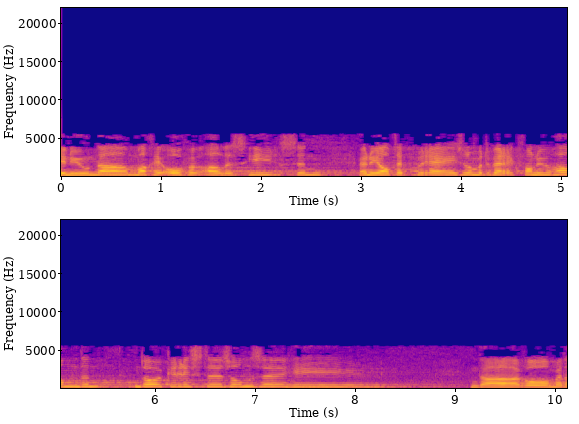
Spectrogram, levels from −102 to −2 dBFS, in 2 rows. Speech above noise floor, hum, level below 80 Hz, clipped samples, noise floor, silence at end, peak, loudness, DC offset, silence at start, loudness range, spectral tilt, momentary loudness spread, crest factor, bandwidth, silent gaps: 25 dB; none; -66 dBFS; under 0.1%; -48 dBFS; 0 s; -6 dBFS; -24 LUFS; under 0.1%; 0 s; 4 LU; -10 dB/octave; 12 LU; 18 dB; 5.8 kHz; none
